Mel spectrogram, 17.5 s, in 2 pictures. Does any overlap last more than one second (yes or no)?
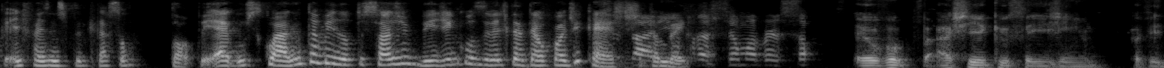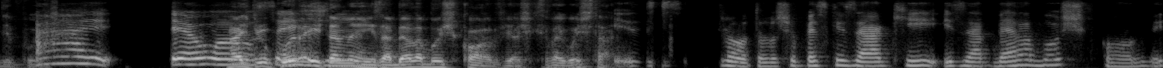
yes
